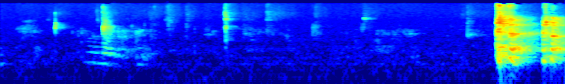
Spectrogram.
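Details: Mostly quiet with faint clicks and a soft vocal sound, then two loud harsh coughs in quick succession: child's cough.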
